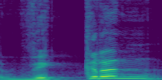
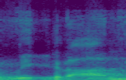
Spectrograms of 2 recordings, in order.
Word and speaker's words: Vikran: आ रहा था कि ये विक्रण नाम क्यों है? ये विक्रम हो सकता था या ये हिंदी वाला विक्रण है? नहीं यह विक्रांत है। विक्रांत सही प्रोनाउंसिएशन विक्रांत माने इनिशियली फैमिली मेंबर्स का नाम है।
